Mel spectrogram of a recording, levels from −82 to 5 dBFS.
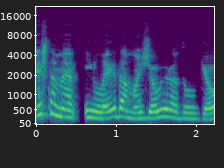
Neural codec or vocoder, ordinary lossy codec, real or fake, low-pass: none; AAC, 48 kbps; real; 14.4 kHz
